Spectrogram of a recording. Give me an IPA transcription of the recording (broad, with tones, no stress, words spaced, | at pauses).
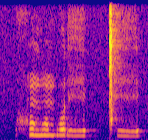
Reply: hõ˧ɡõ˧ bo˧ ɾe̤˧ | ǀʰe̤˨˩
